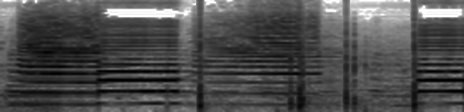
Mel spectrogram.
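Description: Three long horn blasts, each a steady chord of several notes, with the sharp bangs of fireworks bursting between them.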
